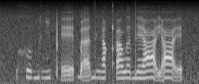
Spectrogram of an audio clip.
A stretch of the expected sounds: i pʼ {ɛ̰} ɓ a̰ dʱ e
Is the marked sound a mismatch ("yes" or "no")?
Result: no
